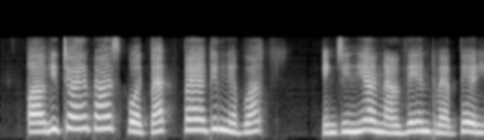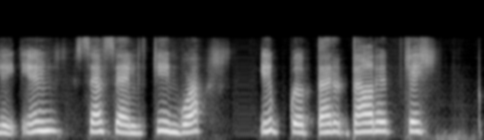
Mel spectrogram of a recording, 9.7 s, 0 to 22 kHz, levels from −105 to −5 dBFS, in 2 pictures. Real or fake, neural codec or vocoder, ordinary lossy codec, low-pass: fake; codec, 16 kHz, 0.5 kbps, FreqCodec, larger model; none; 7.2 kHz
